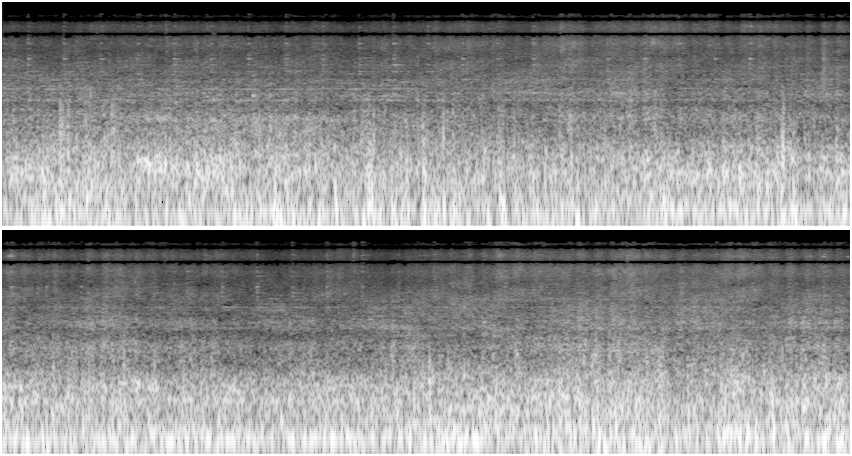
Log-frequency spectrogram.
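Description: Freight train cars rolling steadily past at close range, a loud rumble with wheels clacking over the rail joints and crossing, while the crossing's bells keep ringing.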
